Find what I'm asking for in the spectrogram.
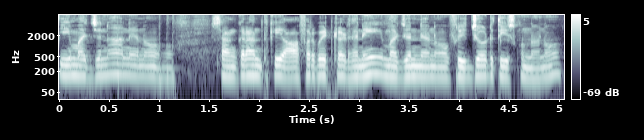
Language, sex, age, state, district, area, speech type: Telugu, male, 30-45, Andhra Pradesh, Eluru, rural, spontaneous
